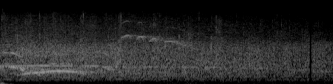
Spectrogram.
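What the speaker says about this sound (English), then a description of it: "Let's give them a round of applause." An audience at a university graduation ceremony gives a sustained round of applause that begins full and gradually thins out as it fades, with no speech over it.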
